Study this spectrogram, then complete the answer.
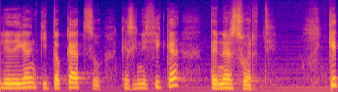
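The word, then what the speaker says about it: キットカット: Y pues ellos no sabían, no tenían idea, hasta que se dieron cuenta que en Japón, cuando leían Kit Kat, pues no lo podían leer como nosotros, lo pronunciaban Kitokatsu.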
